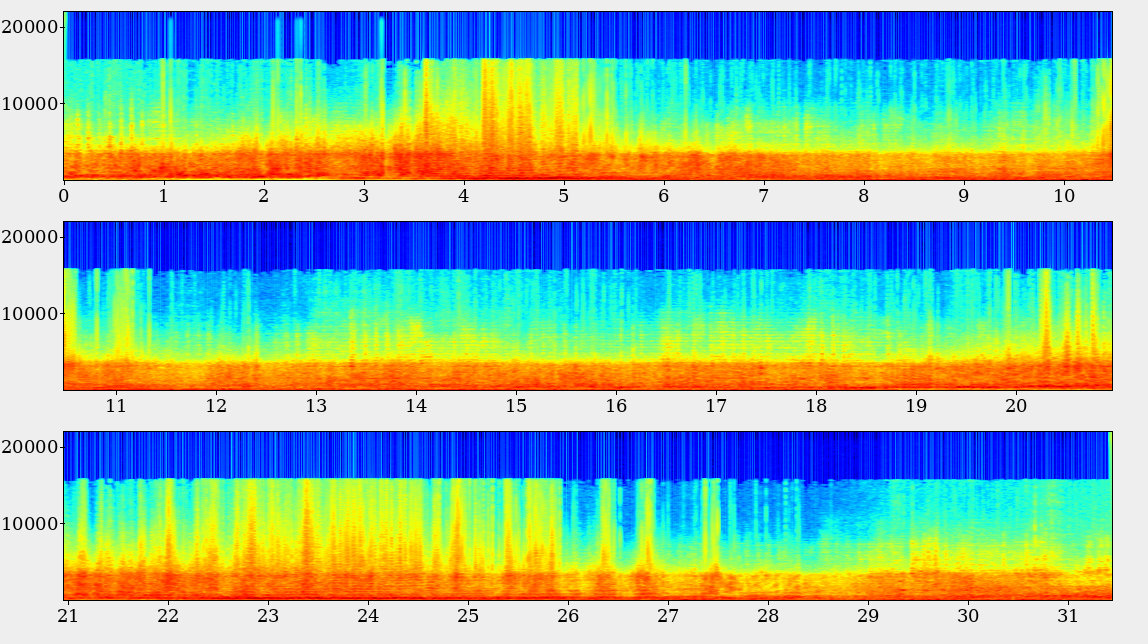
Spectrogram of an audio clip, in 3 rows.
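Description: Jet noise from a USAF F-16 Fighting Falcon in display flight: a loud, continuous rushing roar of its engine that swells twice, about four seconds in and again after about twenty seconds, as the jet manoeuvres.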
